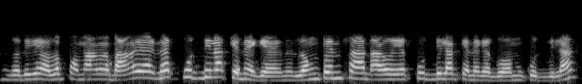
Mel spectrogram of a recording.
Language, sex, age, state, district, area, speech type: Assamese, female, 45-60, Assam, Morigaon, rural, conversation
